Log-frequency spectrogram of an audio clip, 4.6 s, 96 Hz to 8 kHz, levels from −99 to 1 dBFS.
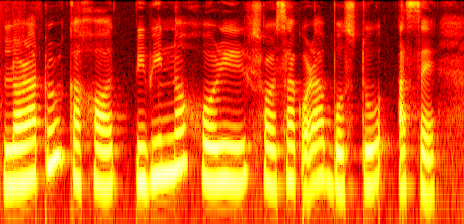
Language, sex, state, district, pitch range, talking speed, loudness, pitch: Assamese, female, Assam, Kamrup Metropolitan, 205-230 Hz, 105 wpm, -14 LUFS, 220 Hz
